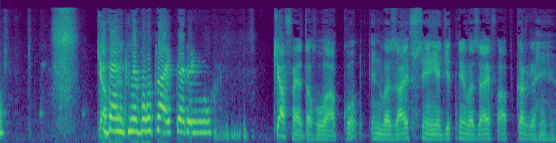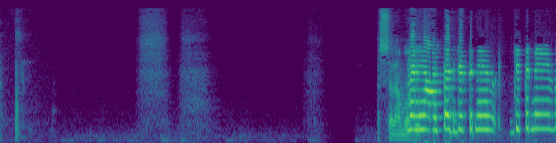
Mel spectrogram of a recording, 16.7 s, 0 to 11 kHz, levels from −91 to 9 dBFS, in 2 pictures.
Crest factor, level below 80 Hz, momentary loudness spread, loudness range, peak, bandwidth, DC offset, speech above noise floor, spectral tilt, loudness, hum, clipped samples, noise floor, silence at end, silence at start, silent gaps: 16 dB; -54 dBFS; 18 LU; 15 LU; -2 dBFS; 9.4 kHz; under 0.1%; 63 dB; -4 dB/octave; -16 LUFS; none; under 0.1%; -79 dBFS; 0 s; 0 s; none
